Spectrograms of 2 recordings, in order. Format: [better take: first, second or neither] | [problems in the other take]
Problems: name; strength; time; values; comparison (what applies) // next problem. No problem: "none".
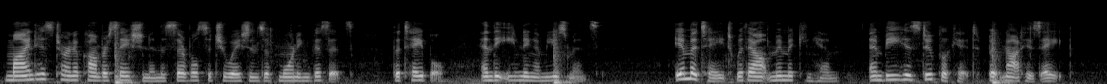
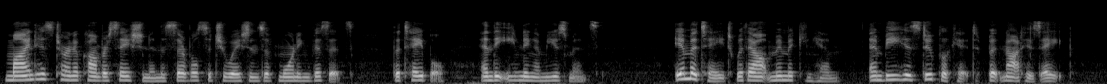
second | background sound (Drawer open or close); 14 dB below the speech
